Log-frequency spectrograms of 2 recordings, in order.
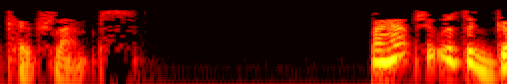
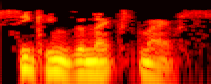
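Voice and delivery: ordinary delivery

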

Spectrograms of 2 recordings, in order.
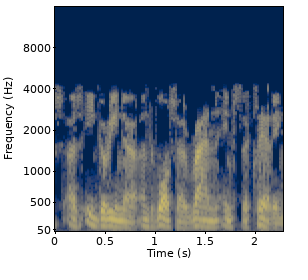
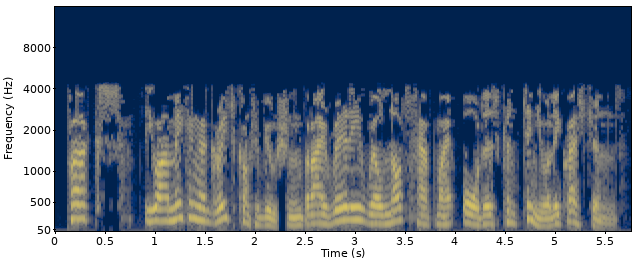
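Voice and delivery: high, firm lieutenant voice; exasperated officer; 6 semitones higher, 4 dB louder than usual. A narrator's reading. Lieutenant rebuking Polly for questioning orders, exasperated. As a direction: rein in a subordinate with formal reproof.

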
